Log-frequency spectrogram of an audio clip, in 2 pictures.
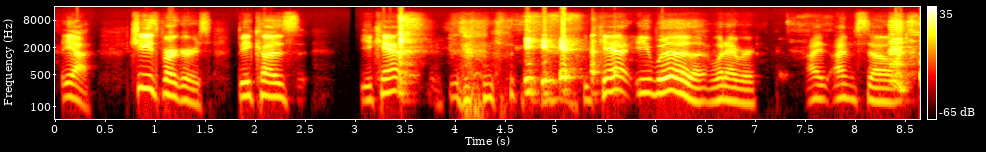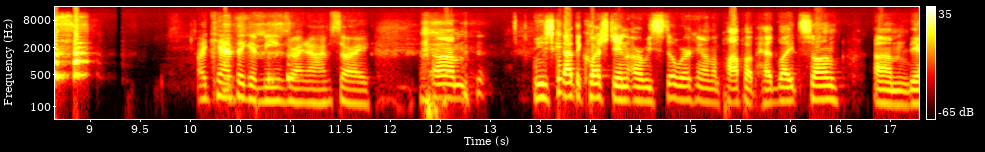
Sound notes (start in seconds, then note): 8.3 laughing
